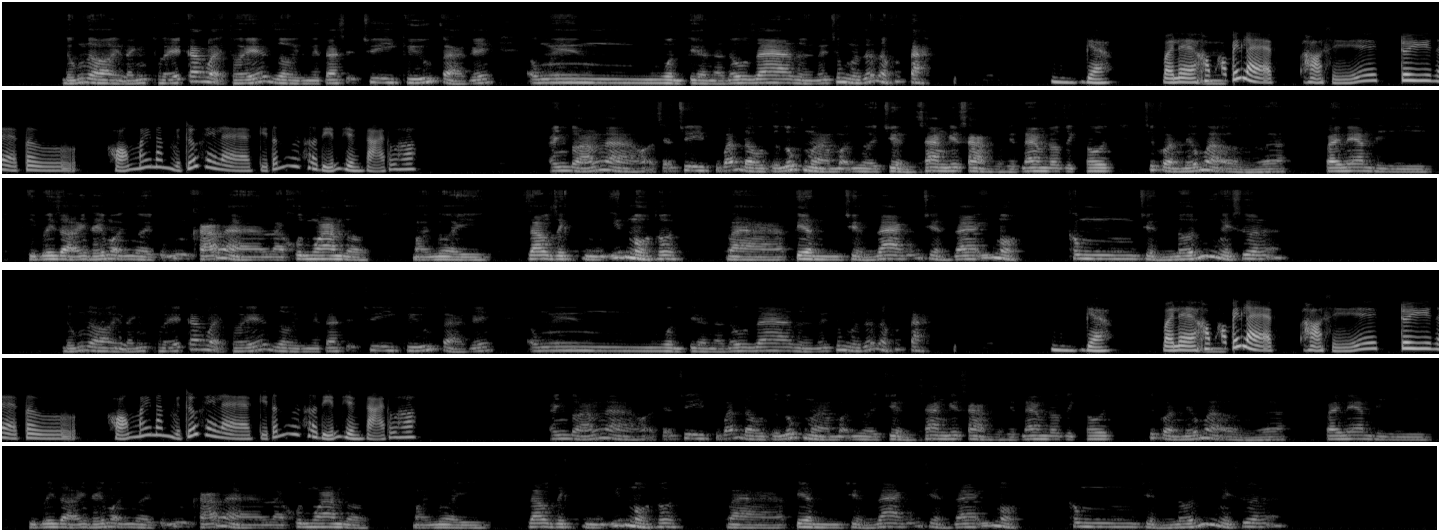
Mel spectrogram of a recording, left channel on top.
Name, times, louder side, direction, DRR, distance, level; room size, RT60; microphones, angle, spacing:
voice 1, 0.6-9.3 12.0-12.2 19.8-25.5 25.8-27.2 27.6-28.7 29.0-32.4 32.8-33.6 34.0-35.6 36.0-38.9 39.4-41.6, left 5 dB, 40° left, 0.3 m, -32 dB
voice 2, 10.5-11.1 11.6-12.7 13.0-15.1 15.4-18.5, equal, 5° right, 0.7 m, -28 dB
head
